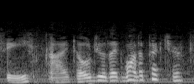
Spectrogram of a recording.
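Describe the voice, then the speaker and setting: A worried, testy American father speaks with a lively, swinging pitch. It comes from an old radio play, dull in sound with clear background noise. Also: a little fast. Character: worried, testy husband and father of missing daughter. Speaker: actor. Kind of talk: old-time radio drama acting. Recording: dull, noisy old radio recording with hum.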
